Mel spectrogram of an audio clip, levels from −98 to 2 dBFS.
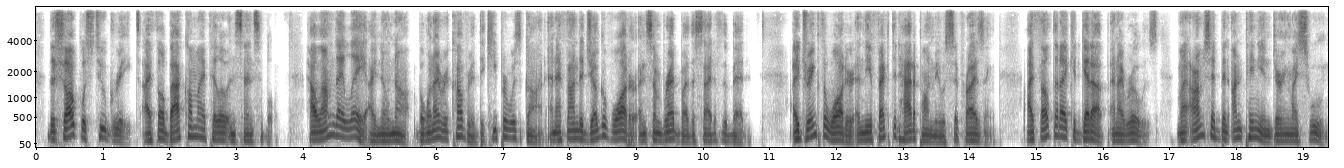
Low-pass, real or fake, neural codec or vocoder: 7.2 kHz; fake; codec, 16 kHz, 1.1 kbps, Voila-Tokenizer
